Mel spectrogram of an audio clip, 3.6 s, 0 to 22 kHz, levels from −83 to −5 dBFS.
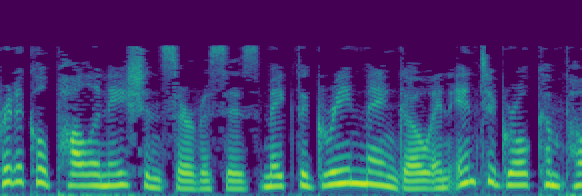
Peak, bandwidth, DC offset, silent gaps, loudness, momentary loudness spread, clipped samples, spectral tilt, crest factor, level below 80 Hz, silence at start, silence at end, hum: -6 dBFS; 8.8 kHz; under 0.1%; none; -20 LUFS; 6 LU; under 0.1%; -6.5 dB/octave; 14 dB; -50 dBFS; 0 s; 0 s; none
